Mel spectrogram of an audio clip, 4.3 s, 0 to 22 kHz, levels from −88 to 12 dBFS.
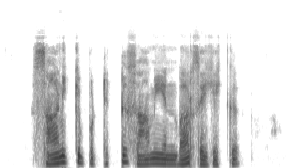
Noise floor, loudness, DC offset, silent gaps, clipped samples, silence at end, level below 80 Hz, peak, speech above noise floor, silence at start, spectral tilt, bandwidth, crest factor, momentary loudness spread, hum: -64 dBFS; -21 LUFS; under 0.1%; none; under 0.1%; 0.75 s; -56 dBFS; -2 dBFS; 45 dB; 0.5 s; -5.5 dB/octave; 9.2 kHz; 18 dB; 12 LU; none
